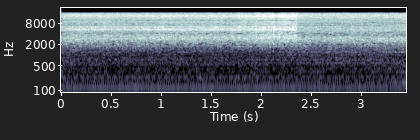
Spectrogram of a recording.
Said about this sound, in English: Gotta relieve the pressure until absolutely no more steam comes out. think we're at the point now where we can just open the valve all the way. Just let it finish steaming out.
